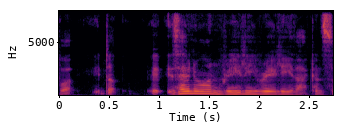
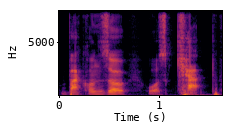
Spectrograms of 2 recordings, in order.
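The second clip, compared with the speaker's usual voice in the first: loud, emphatic mock taunt; trash-talking challenge; 3 semitones higher, 7 dB louder than usual. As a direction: call out an enemy, hammering the words. Acted trash-talking challenge to an enemy.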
